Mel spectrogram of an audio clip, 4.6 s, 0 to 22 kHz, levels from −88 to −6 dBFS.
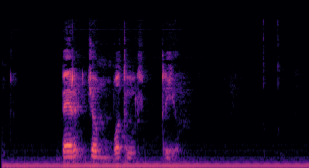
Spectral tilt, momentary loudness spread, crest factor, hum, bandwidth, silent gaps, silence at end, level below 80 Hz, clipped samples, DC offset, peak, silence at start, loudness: -3.5 dB/octave; 23 LU; 26 dB; 60 Hz at -50 dBFS; 14 kHz; none; 0 s; -48 dBFS; under 0.1%; under 0.1%; -14 dBFS; 0.05 s; -36 LUFS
